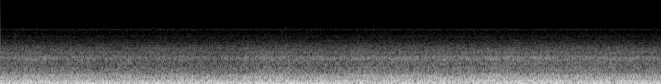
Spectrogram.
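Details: 2013 Chevrolet Spark: steady heavy low hum and rumble, even throughout with no pitch change; humming exhaust suspected from a catalytic converter leak, not confirmed.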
